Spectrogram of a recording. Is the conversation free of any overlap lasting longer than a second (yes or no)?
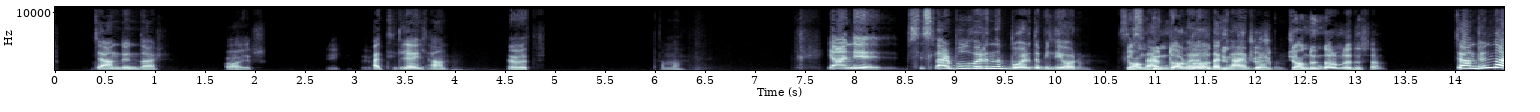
no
